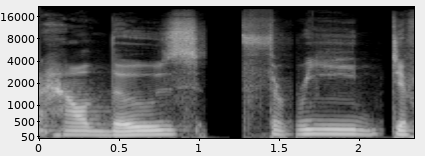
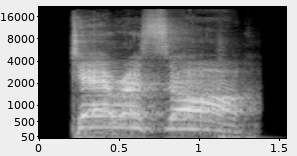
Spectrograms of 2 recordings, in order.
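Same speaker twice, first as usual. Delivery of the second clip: put-on screeching shout, much higher; 14 semitones higher, 9 dB louder than usual. Retelling how a man says the word, imitating a screeching shout. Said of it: "can I try it?".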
